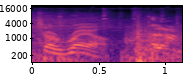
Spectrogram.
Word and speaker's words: Terrell: And it's pronounced Terrell.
